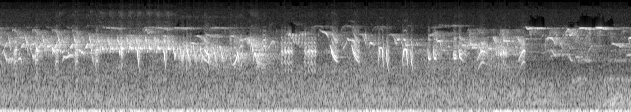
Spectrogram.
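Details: Reed warbler singing to win a mate at Middle Street Meadow nature reserve, UK, during pairing season; hurried rhythmic chatter of gritty repeated notes, about three or four per second, fading toward the end.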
